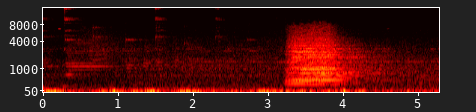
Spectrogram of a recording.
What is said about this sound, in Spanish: Tren procedente de Madrid acaba de hacer su entrada en la estación.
